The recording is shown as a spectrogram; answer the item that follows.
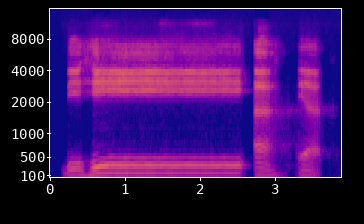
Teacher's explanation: maka cara bacaannya di bihi itu bukan lagi 2 harokat, tapi dibaca panjang, ya. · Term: mad silah tawilah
